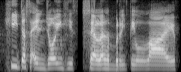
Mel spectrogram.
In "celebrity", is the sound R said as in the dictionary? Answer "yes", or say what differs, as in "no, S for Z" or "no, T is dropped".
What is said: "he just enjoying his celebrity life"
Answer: yes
